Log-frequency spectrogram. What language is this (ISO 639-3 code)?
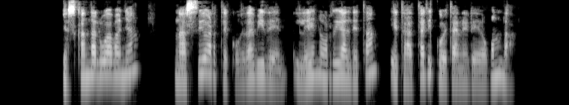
eus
